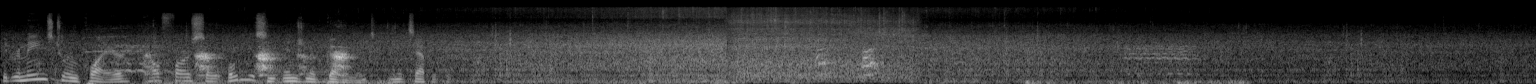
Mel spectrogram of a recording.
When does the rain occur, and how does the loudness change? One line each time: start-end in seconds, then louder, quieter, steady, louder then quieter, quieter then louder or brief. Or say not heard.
0.0-15.3 louder then quieter.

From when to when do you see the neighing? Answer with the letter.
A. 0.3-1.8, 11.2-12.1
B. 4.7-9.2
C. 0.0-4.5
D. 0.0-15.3
A.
